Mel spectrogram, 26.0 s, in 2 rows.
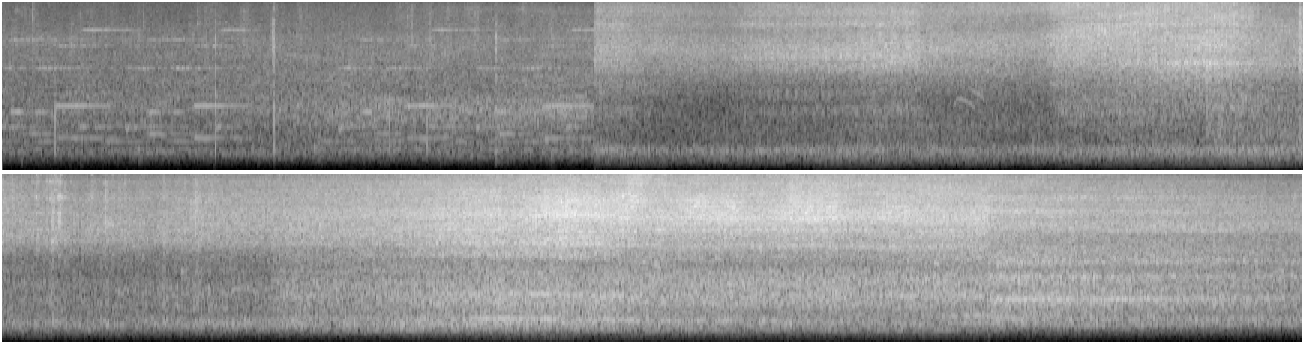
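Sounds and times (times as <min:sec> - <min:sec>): train wheels rumbling on rail: 0:05.0 - 0:26.0.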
